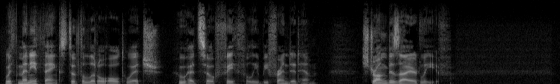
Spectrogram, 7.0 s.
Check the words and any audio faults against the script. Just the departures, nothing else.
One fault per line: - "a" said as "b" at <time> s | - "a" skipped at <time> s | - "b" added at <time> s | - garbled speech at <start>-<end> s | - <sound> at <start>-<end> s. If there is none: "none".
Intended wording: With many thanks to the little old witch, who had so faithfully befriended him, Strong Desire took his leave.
- "took his" skipped at 5.2 s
